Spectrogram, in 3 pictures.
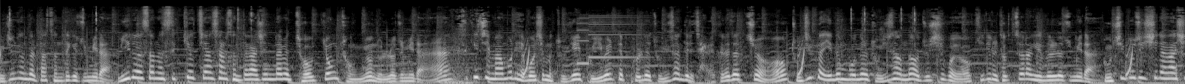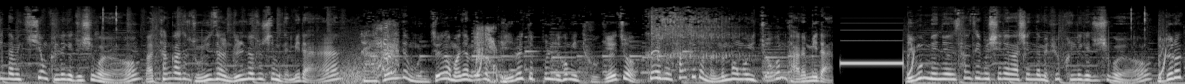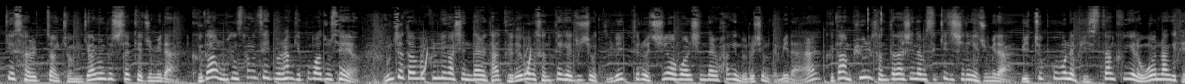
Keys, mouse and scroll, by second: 0.8 click, 1.9 click, 2.8 click, 3.4 click, 3.8 click, 4.8 click, 5.6 click, 8.3 click, 8.7 click, 9.3 click, 9.9 click, 10.5 click, 11.2 right click, 11.8 click, 12.2 middle click, 13.2 click, 13.9 click, 14.9 click, 22.4 click, 24.0 click, 25.0 click, 26.0 click, 26.4 middle click, 26.8 scroll down 1, 27.0 middle click, 28.0 click, 28.2 click, 28.4 click, 29.4 click, 31.6 click, 33.4 click, 35.4 click.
